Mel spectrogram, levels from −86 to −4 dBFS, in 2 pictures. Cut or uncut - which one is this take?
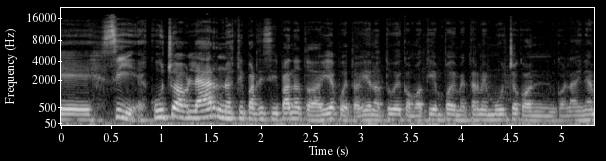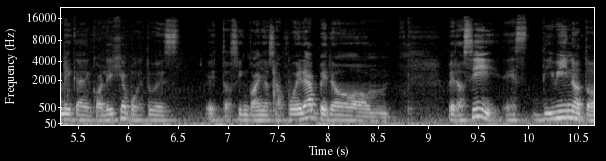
uncut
